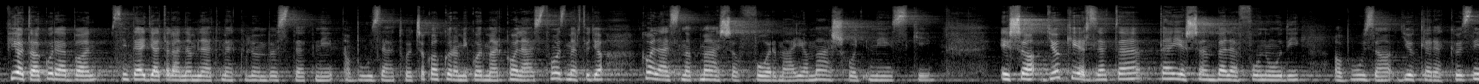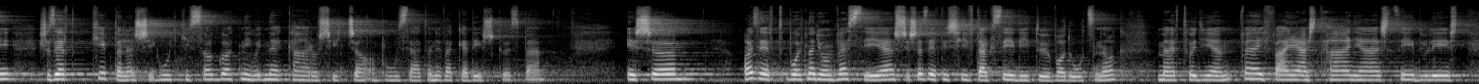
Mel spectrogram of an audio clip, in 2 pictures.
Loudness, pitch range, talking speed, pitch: -19 LUFS, 200-230 Hz, 130 wpm, 215 Hz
